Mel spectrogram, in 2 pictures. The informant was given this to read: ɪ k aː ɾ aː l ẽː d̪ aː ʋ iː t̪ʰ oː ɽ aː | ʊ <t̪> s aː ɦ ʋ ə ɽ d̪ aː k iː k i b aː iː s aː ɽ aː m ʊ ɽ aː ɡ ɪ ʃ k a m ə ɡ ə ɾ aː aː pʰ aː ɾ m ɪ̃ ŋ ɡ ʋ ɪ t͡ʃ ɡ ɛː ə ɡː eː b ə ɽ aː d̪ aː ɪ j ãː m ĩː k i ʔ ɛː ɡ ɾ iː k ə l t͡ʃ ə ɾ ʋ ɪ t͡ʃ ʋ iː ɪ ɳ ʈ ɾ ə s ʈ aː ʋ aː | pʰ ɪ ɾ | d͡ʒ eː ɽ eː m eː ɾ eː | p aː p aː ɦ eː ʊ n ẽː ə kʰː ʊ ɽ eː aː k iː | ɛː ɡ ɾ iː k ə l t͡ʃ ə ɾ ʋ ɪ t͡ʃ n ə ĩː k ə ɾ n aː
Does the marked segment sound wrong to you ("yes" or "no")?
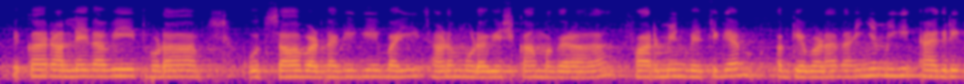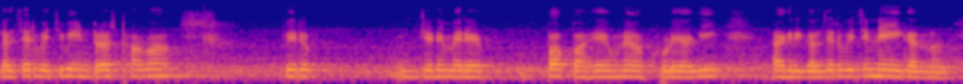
no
